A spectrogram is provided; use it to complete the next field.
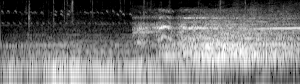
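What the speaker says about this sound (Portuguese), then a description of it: "Na mesma hora, o galo cantou." A single rooster crows loudly partway through, its call rising over a low, steady background hum, heard during a dramatized reading of the Passion of Christ.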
